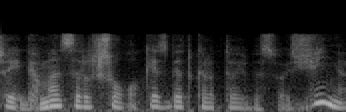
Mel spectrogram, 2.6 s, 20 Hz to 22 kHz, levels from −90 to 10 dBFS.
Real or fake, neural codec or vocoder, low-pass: fake; codec, 16 kHz in and 24 kHz out, 0.6 kbps, FocalCodec, streaming, 2048 codes; 7.2 kHz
